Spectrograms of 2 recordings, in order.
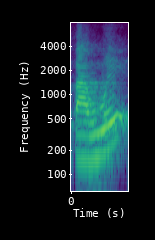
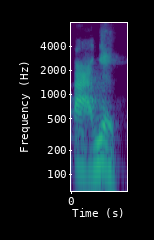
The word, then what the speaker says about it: pagué: En la palabra pague no hay diptongo porque la u no se pronuncia. Recuerda que tiene que pronunciarse la u si hubiera dicho pagé, ahí sí, ¿no? Pero obviamente no es pagé, sino pagué.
